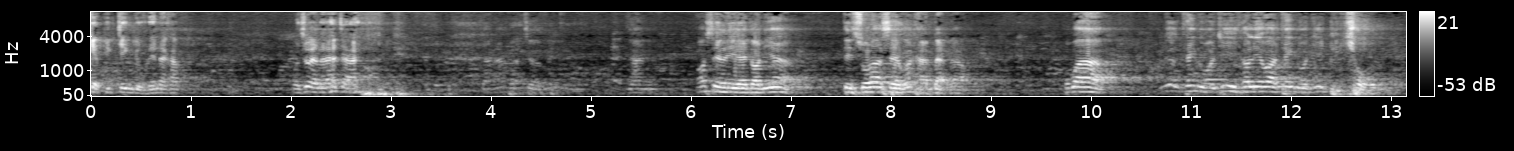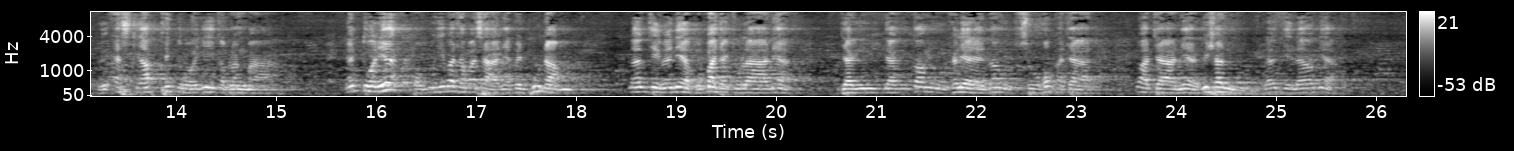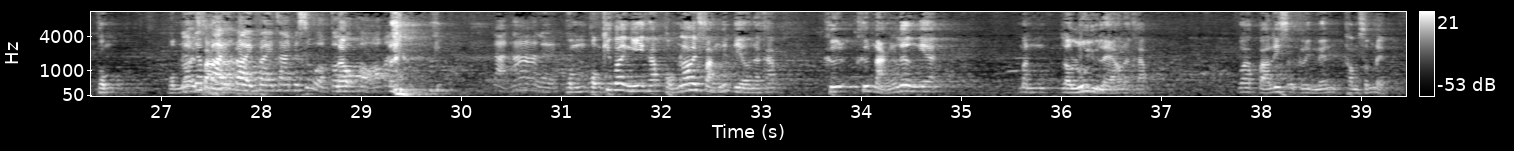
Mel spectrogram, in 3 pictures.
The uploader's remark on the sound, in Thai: เสียงอัดงานเสวนา ประเทศไทยกับ Climate Change.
